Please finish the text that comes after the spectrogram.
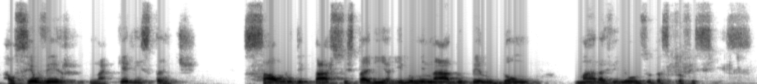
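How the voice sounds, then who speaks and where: A man telling a religious story in a spiritist study talk, unhurried, with occasional self-corrections. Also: on the high side, mellow.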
